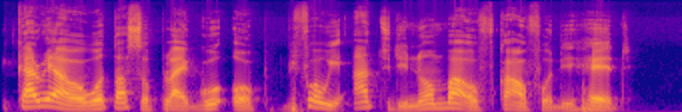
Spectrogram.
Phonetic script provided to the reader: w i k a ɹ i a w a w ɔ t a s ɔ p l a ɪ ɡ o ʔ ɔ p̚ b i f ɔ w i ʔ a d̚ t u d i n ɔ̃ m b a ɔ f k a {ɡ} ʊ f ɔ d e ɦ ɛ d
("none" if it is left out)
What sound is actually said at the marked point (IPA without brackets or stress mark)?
none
